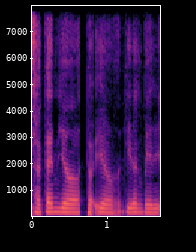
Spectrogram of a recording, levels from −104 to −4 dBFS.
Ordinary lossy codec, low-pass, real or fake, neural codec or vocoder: none; none; fake; codec, 16 kHz, 1 kbps, FunCodec, trained on Chinese and English, 50 frames a second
